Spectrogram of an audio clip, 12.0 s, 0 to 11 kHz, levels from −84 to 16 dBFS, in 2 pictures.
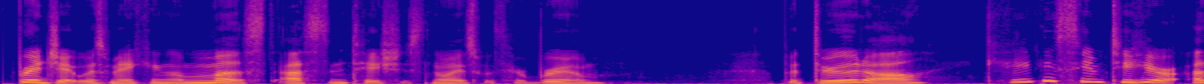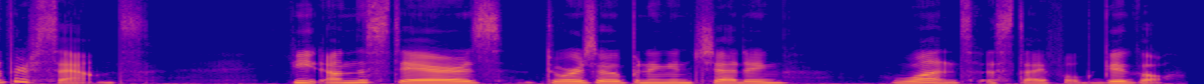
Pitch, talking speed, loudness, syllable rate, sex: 220 Hz, 150 wpm, -20 LUFS, 4.9 syllables/s, female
